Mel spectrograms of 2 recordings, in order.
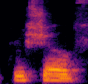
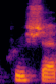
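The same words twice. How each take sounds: First: The name is said with a Russian-like pronunciation. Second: The name is said with the usual American pronunciation.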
